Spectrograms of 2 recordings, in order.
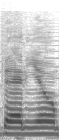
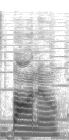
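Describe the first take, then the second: First: The name has a y sound after the n. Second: The name has no y sound after the n. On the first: The speaker calls it wrong. "Whenever people get my name, it's always Banyo, but it's not" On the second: The speaker calls it right. "there's no I sounding"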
